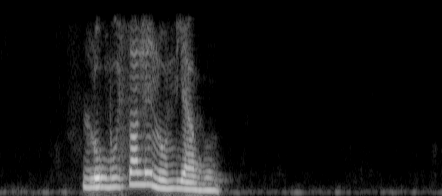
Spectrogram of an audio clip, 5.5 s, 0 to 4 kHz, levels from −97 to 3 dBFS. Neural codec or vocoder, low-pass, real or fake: codec, 24 kHz, 1 kbps, SNAC; 3.6 kHz; fake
